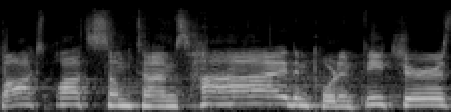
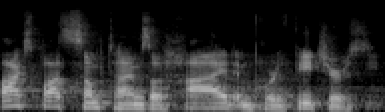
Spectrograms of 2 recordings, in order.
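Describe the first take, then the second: First: The voice sounds plain, with no echo. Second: The voice sounds echoing and drawn out.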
